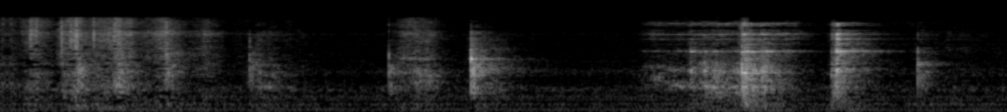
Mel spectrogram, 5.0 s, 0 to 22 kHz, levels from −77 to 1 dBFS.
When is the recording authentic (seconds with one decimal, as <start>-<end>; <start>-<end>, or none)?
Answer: 3.0-5.0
